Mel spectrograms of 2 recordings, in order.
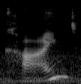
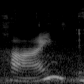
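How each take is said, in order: First: Kind said with a rise; rising kind. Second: Kind said with a fall. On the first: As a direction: end on a rise. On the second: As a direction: drop the pitch. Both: Shown as a demonstration. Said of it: "Falling rising معناها".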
